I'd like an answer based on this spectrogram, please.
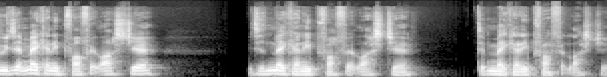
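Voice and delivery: ordinary talk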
